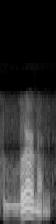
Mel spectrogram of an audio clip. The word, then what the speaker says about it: Lerman: My maiden name was Lerman, or if you were German, you would pronounce it Lerman, Luhrmann, and that means farmer.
